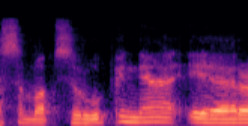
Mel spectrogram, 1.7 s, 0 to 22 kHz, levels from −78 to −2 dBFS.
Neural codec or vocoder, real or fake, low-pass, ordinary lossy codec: codec, 16 kHz in and 24 kHz out, 0.6 kbps, FocalCodec, streaming, 2048 codes; fake; 10.8 kHz; Opus, 16 kbps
